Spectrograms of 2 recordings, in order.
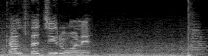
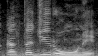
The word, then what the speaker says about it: Caltagirone: Allora, Calta Girone, ragazzi, che però detta così, anche quando prima l'ha detto Anghela, stiamo andando a Caltagirone, no, non sta bene, secondo me. Bisogna comunque pronunciarlo bene. Siamo a Caltagirone. Ah, questo mi suona molto meglio.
